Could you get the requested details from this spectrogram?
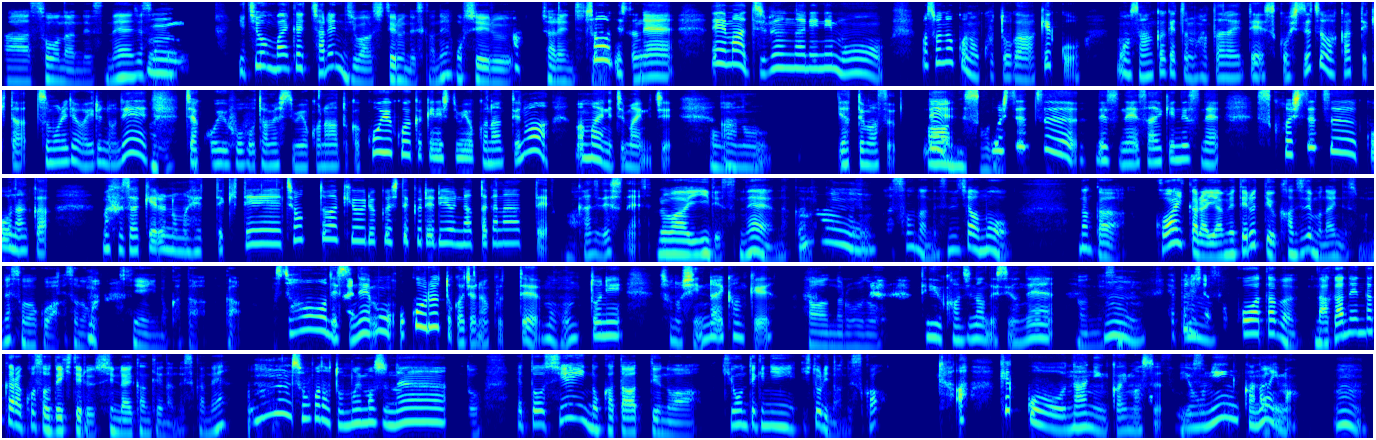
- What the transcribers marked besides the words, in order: other background noise; laugh; unintelligible speech
- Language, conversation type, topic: Japanese, advice, 同僚と比べて自分には価値がないと感じてしまうのはなぜですか？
